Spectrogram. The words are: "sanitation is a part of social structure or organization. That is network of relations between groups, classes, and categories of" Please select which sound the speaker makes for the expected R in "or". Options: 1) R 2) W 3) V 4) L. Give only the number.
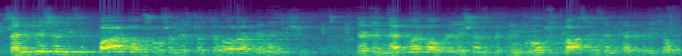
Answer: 1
